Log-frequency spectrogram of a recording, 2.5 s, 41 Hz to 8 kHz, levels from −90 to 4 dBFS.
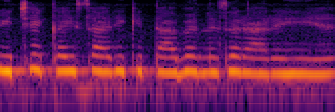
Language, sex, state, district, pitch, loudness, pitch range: Hindi, female, Bihar, Kishanganj, 280 Hz, -30 LUFS, 260-285 Hz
